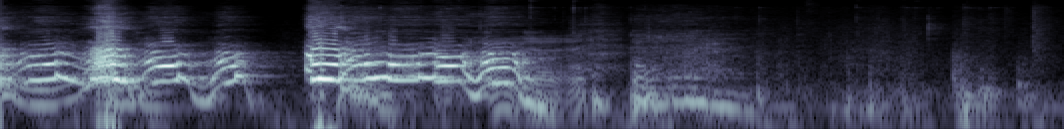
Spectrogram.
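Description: A hound bays in long, wavering, mournful cries that rise and fall in pitch.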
